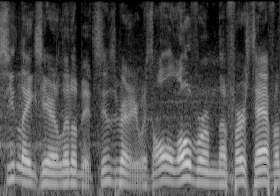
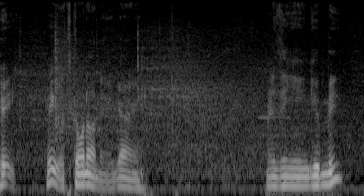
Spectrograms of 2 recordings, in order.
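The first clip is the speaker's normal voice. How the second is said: talking-dog character voice; 5 semitones lower, 12 dB quieter than usual. Voicing the dog on the team logo looking over: voicing the logo dog. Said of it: "That's what the dog would sound like".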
